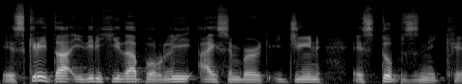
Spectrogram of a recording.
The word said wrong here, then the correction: Stupnitsky: Eh, o bueno, eh, a ver, si lo pronunciamos de forma correcta sería Stupnitsky. Así sería el nombre de este señor.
